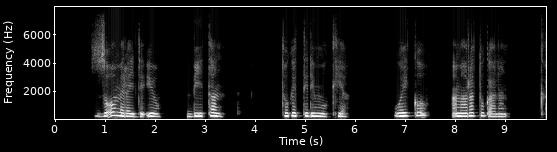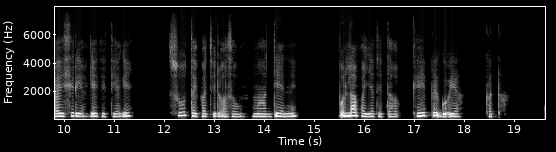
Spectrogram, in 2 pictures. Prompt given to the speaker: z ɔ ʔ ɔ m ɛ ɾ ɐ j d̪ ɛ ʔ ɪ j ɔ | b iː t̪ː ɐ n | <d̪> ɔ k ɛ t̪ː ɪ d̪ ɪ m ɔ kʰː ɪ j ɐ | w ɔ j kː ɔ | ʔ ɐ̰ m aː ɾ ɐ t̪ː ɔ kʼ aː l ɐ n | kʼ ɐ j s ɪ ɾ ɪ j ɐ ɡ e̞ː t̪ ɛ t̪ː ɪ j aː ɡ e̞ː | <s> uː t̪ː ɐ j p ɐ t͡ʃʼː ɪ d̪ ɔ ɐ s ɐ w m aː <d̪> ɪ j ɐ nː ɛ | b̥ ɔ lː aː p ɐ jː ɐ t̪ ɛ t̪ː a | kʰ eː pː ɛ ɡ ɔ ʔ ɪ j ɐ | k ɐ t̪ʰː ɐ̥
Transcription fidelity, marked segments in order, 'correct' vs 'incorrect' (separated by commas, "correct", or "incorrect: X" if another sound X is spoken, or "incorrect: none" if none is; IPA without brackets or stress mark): incorrect: t̪, correct, incorrect: d̪ː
